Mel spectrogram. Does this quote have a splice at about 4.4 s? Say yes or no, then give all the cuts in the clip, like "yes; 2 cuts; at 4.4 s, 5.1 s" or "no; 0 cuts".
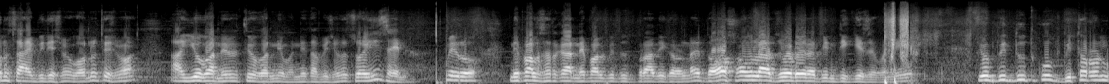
yes; 1 cut; at 4.4 s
